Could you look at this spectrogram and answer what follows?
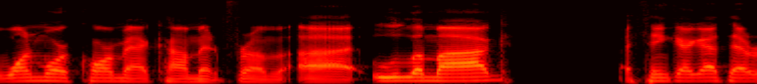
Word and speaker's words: Ulamog: One more Cormac comment from Ulamog. I think I got that right now. He said it's pronounced Ulamog.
